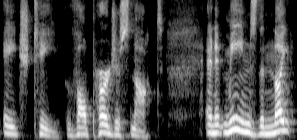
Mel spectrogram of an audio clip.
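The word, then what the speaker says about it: Walpurgisnacht: has been called Val Puris kned vgis KN is spelled w a l p uur g i s n a c HT vgis knocked and it means the Knight of Val purgis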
